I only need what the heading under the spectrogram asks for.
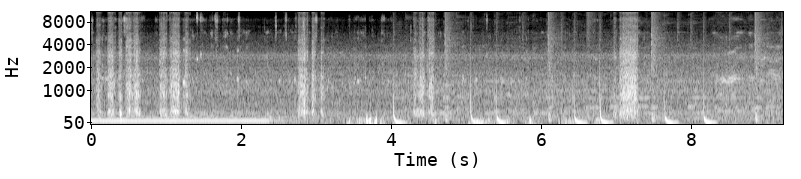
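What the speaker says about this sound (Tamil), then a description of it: "நம்ம சுற்றி வர தையல் போட்டு எடுத்துக்கணும்" A sewing machine stitching around the edge of a silk pavadai blouse gives a brief steady motor whir up front, then gives way to scattered clicks, fabric handling and occasional speech.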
